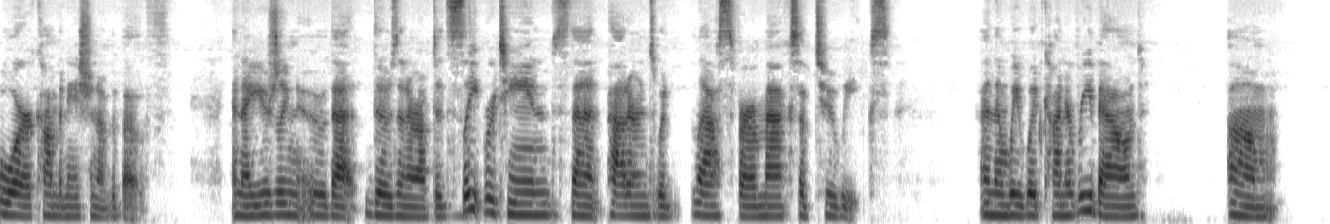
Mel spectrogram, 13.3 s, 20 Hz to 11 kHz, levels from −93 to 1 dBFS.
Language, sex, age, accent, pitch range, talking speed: English, female, 30-49, American, 145-175 Hz, 150 wpm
